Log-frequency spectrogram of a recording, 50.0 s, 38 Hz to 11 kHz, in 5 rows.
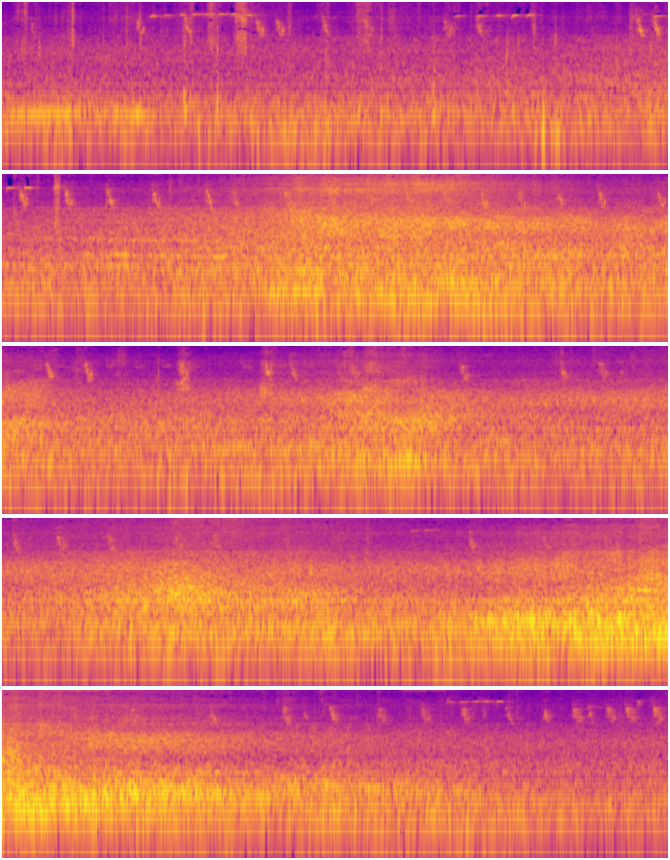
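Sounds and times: footsteps walking: 0.0s - 13.8s
cars passing: 0.0s - 49.9s.

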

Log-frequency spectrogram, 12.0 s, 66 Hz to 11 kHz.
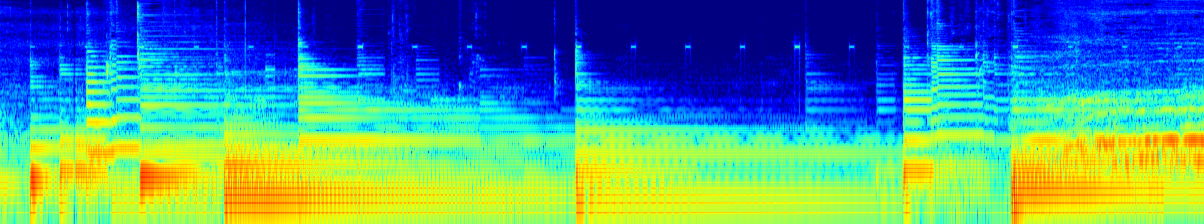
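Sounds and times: acoustic guitar chord ringing: 0.0s - 12.0s
light ticking: 2.0s - 10.2s.

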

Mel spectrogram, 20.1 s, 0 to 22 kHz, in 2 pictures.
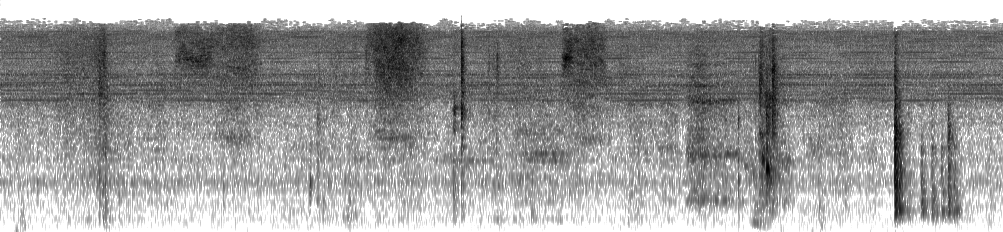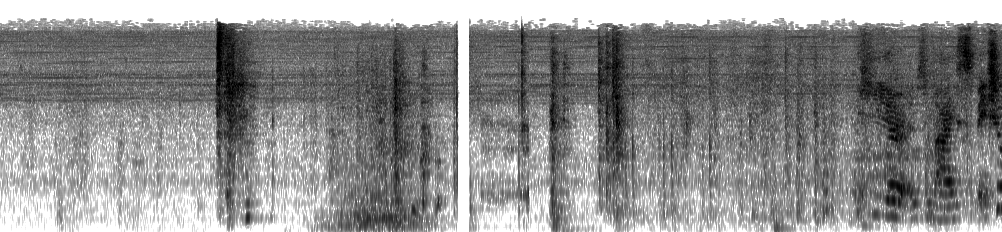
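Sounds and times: sliding wardrobe door rattling: 13.2s - 14.5s.

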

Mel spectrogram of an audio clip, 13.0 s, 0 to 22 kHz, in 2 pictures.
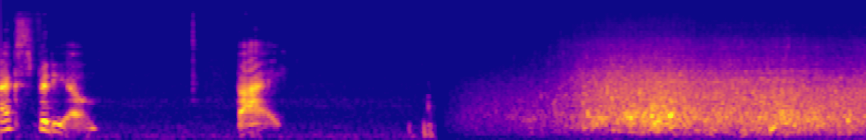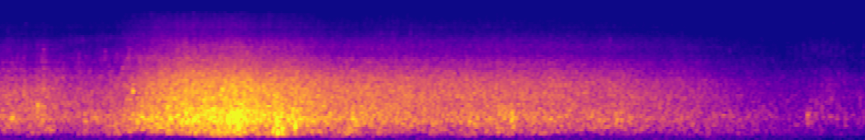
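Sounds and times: ocean waves washing: 3.4s - 12.9s.

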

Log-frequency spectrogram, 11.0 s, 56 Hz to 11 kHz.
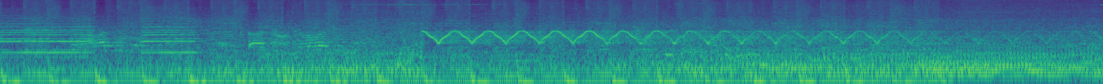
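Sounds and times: bus horn wailing: 0.0s - 2.8s
traffic rumble: 0.0s - 11.0s.

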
